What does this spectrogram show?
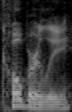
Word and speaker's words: Koeberle: So this woman named, and I'm pretty sure it's pronounced Koberly.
